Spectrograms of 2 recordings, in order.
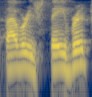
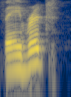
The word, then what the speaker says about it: favorite: And the pronunciation of the adjective favorite. No, it's not favorite. It's favorite. So there you go.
